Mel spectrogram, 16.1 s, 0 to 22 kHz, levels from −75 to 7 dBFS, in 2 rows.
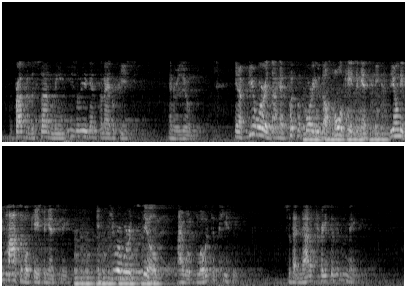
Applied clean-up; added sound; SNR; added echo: none; Bowed string instrument; -1 dB; reverberation time 2.4 s.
